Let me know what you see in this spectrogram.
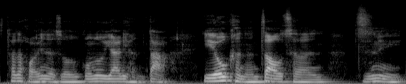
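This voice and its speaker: A man talks at a fairly quick pace. Audible room echo follows his voice. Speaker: podcast co-host, expressive arts therapy researcher. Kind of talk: casual chat.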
